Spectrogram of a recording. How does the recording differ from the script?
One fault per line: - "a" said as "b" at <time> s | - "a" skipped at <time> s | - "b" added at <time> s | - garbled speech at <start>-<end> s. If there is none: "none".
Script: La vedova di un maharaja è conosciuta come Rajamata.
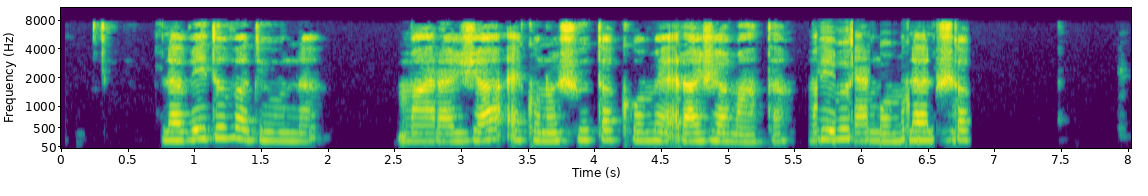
- garbled speech at 5.6-6.8 s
